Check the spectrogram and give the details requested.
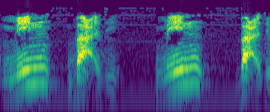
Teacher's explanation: We change the Noon into a Meme, and we perform a Ghunna on it. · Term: iqlab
